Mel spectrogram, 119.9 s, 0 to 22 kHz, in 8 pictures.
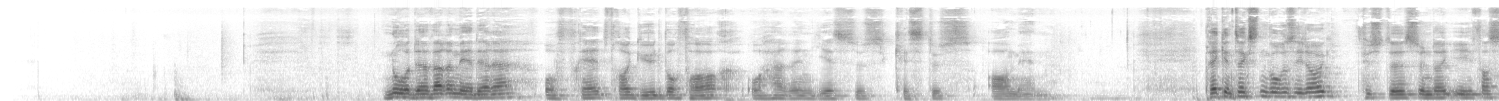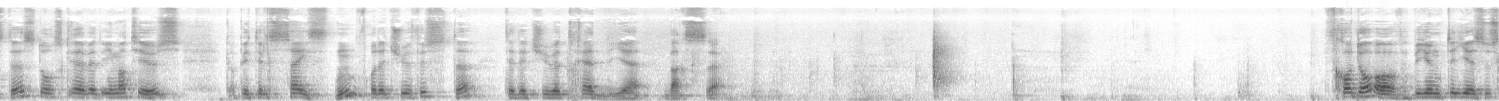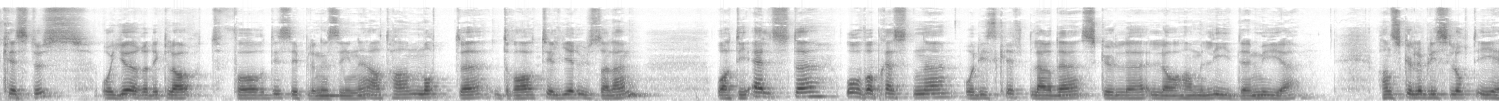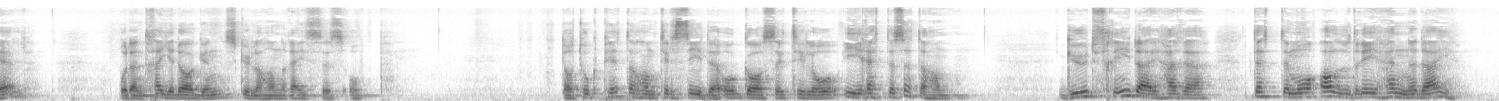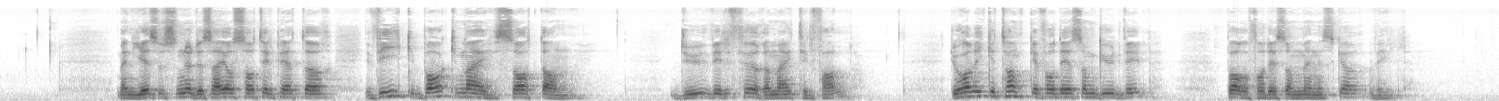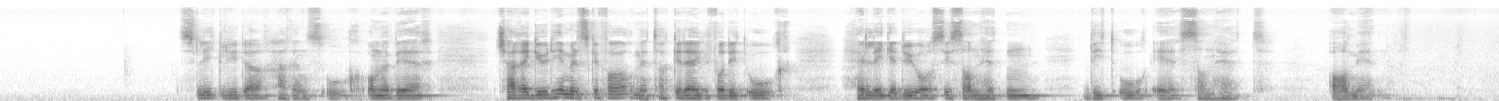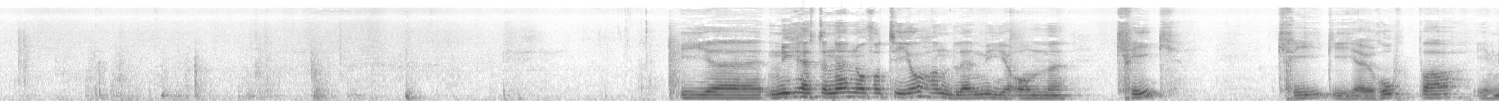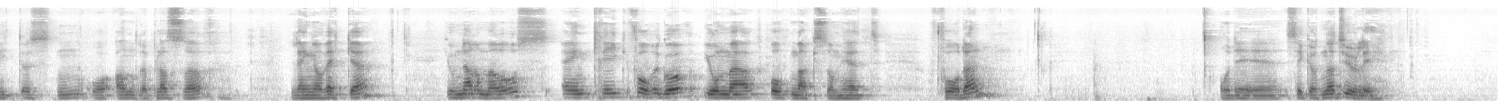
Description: Preken på 1. søndag i faste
